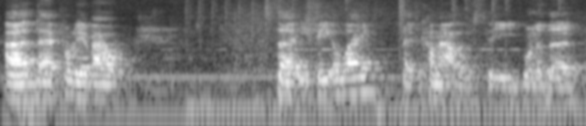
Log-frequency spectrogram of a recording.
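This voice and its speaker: A man working as game master, narrating a tabletop game in a halting, explanatory way. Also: medium pitch, far from the mic. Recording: echoey room, off mic, faint music.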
